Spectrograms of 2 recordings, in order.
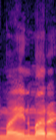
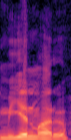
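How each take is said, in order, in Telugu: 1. మొదటి అక్షరం 'my' లా వినిపిస్తుంది. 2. మొదటి అక్షరం 'me' లా వినిపిస్తుంది. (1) "చాలామంది మన ఇండియన్స్ దీన్ని మయన్మార్ అంటారండి" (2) "యాక్చువల్గా ఇది మియన్మారు"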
